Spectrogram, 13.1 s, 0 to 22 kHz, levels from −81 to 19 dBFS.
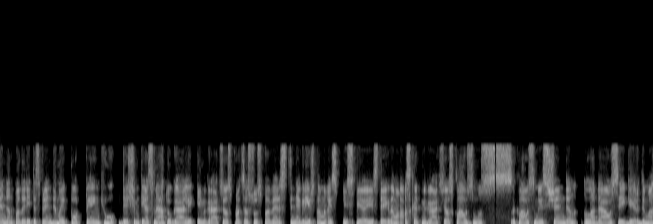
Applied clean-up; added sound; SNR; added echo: none; none; none; none.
